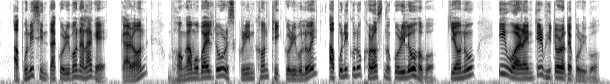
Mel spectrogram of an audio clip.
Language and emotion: Assamese, happy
